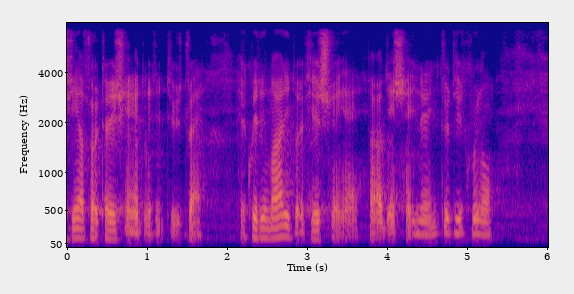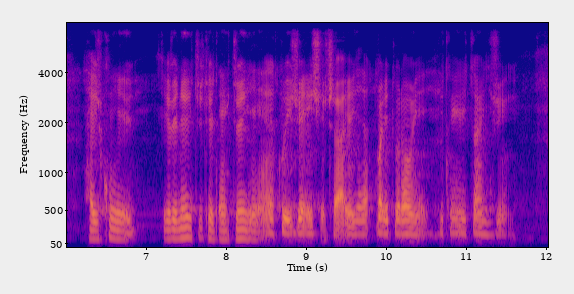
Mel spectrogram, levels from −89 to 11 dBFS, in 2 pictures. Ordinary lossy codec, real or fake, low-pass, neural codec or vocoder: none; fake; 7.2 kHz; autoencoder, 22.05 kHz, a latent of 192 numbers a frame, VITS, trained on one speaker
